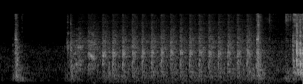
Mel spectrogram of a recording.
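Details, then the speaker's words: Automatic car with spark plug cables removed and gear in P, starter test: even, quick whirring cranking about eight beats a second for two seconds, starter spins healthily but engine never fires without plugs. "no any starting and uh actually start motor is starting but engine is not starting and that's I need to go to insert my spark PLS back"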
